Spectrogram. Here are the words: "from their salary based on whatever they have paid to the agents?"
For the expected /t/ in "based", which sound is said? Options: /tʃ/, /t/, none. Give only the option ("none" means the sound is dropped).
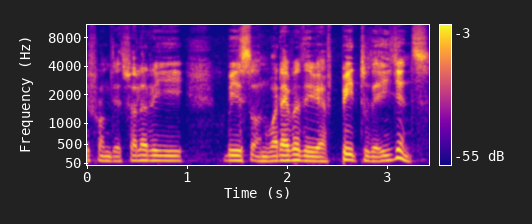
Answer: none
